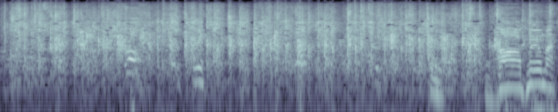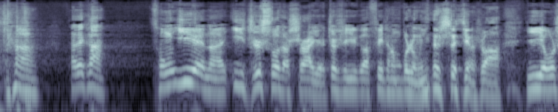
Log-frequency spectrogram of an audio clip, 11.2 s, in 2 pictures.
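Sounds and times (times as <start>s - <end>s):
audience applause: 0.0s - 5.8s
speech: 2.0s - 2.2s, 4.3s - 11.1s.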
